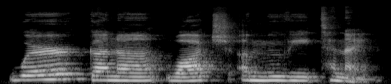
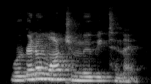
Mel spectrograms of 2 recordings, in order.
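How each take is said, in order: First: The sentence is spoken slowly. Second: The sentence is spoken at normal speed. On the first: The speaker calls it wrong. "if I spoke it slowly" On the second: The speaker calls it right. "speaking confidently and normal speed"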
